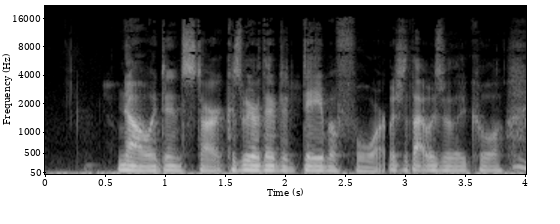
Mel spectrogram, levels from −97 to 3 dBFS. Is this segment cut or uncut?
cut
